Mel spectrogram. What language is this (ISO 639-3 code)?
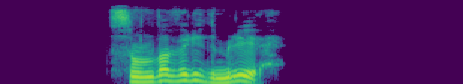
kab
